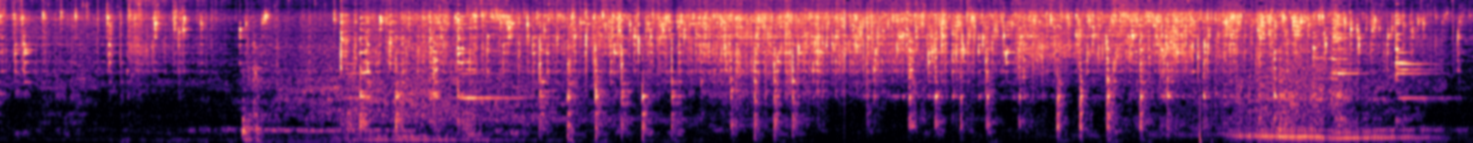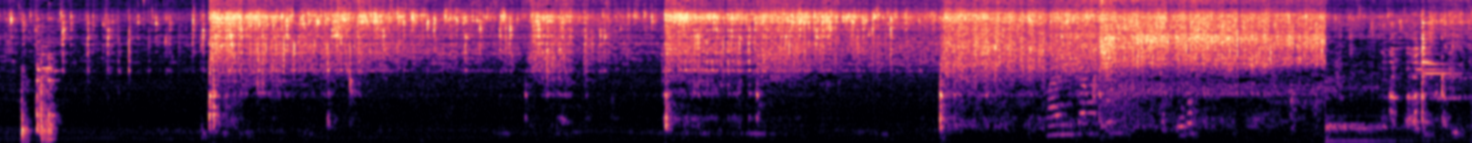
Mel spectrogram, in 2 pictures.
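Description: Garlic, then ginger, shallots and green tomatoes sizzling as they fry in an aluminium pot, with a metal spoon stirring and clicking against the pot.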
